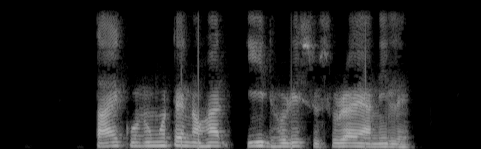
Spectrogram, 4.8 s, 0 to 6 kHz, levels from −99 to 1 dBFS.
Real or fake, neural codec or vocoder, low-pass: real; none; 5.4 kHz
